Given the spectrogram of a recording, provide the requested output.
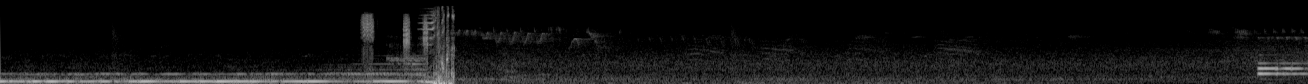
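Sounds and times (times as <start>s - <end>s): faint bird calls: 4.6s - 10.9s.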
